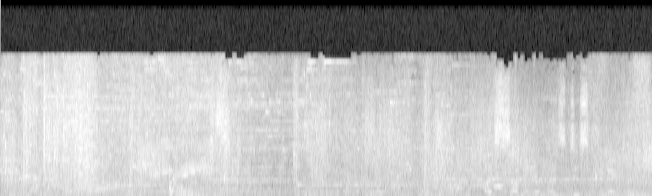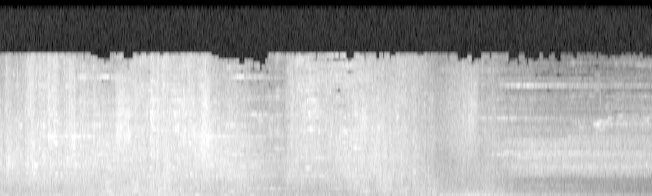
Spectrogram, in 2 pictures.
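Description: Game spell effects crackle and explode during a battle.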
